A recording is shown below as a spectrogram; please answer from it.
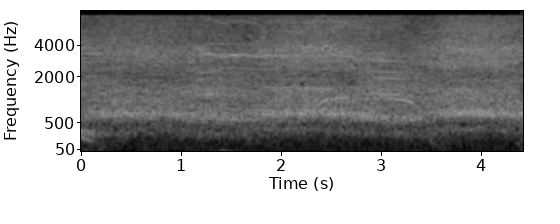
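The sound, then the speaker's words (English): Wrestling arena crowd chanting Goldberg's name, a sustained mass of shouting voices that stays loud and fairly even throughout with no break. “Oh, they were cheering him a minute ago. What hypocrites these losers are. Listen to him chant Goldberg.”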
